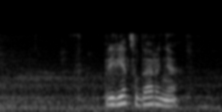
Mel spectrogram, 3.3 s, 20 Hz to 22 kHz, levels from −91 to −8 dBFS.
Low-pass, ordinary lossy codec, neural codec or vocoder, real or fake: 7.2 kHz; none; none; real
